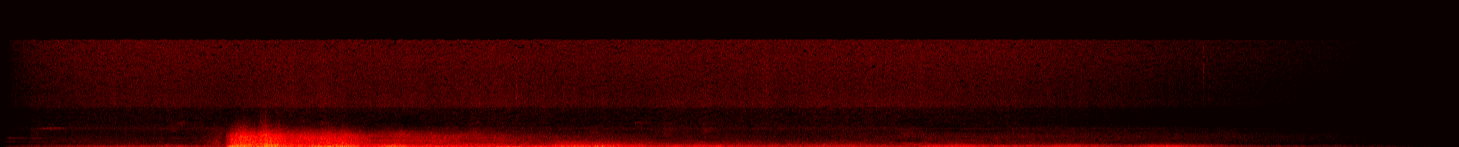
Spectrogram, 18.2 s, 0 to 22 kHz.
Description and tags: Thunder sound recorded with Tascam DR 07 and remastered with Adobe Audition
